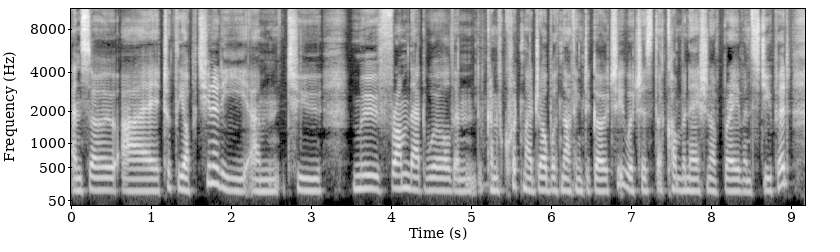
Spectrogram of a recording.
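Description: A woman with a dark, mellow tone and fairly even intonation speaks at a moderate pace in a very clean recording with a silent background. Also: fairly low pitch for a woman. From South Africa, Cape Town. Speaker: leadership coach. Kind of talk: interview. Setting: studio.

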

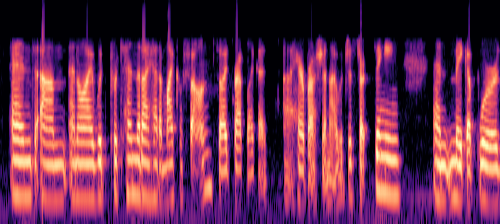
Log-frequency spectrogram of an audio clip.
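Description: A woman speaks at a very deep, low pitch. Her delivery is monotone and flat, at a moderate pace. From US Oregon. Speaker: singer musician. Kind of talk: radio interview. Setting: phone call.

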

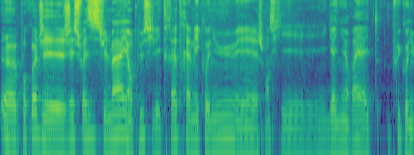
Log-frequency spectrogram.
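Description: A man's medium-pitched voice, an ordinary speaking voice, with ordinary pitch variation. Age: 30s. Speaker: podcast guest. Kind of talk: casual chat.

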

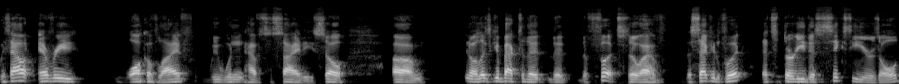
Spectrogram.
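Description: Over a silent background, in a very clean recording, a man speaks at a moderate pace. He has an unremarkable speaking voice, a medium pitch and ordinary pitch variation. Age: 40s. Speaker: podcast host. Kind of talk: casual chat.

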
